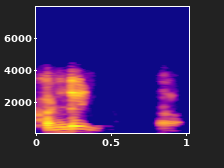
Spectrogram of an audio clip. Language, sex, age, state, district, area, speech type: Sindhi, male, 45-60, Maharashtra, Thane, urban, conversation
